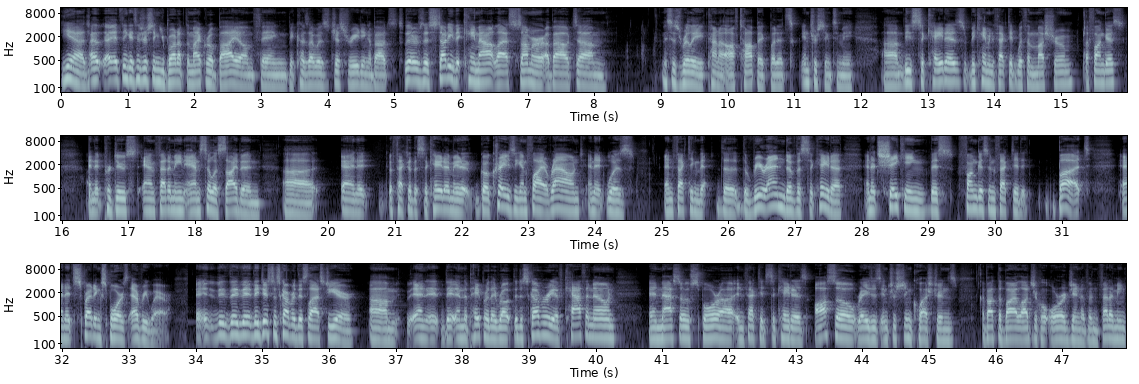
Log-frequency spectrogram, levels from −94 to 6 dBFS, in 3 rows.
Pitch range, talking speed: 125-145 Hz, 155 wpm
